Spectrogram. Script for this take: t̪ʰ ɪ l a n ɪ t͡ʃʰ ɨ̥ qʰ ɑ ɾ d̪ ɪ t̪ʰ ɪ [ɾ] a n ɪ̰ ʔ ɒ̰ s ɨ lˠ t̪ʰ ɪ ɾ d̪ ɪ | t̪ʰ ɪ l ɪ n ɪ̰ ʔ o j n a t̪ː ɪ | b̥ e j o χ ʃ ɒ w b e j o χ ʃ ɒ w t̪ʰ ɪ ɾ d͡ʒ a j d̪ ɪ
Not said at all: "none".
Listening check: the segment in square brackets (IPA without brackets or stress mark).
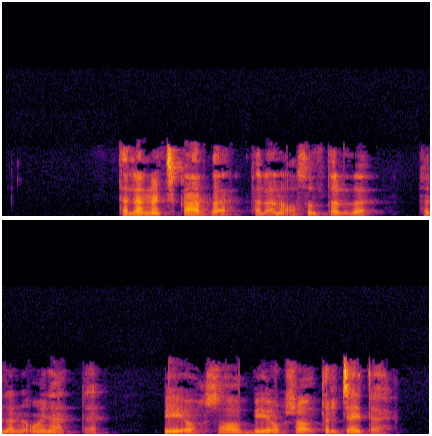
l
